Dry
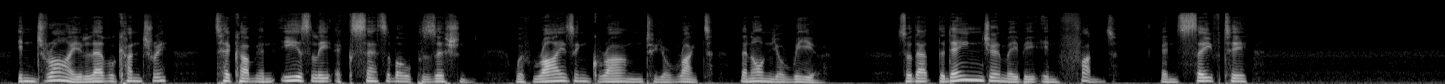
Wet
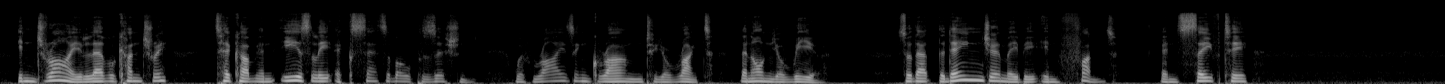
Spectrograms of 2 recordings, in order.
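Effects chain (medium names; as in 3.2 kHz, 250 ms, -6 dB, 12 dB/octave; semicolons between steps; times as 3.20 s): 3.44–5.82 s: compression 16:1, threshold -26 dBFS, peak gain reduction 15 dB; trim -5 dB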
